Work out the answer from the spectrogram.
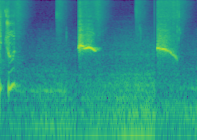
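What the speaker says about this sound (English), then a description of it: "I can't really whistle too well." A person whistles a few short, slightly falling notes, two separate chirps with talking and soft background noise between them.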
